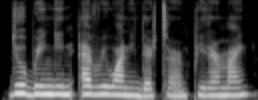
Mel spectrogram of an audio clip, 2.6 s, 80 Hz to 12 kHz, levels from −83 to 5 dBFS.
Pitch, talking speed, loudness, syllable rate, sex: 215 Hz, 230 wpm, -16 LUFS, 5.9 syllables/s, female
